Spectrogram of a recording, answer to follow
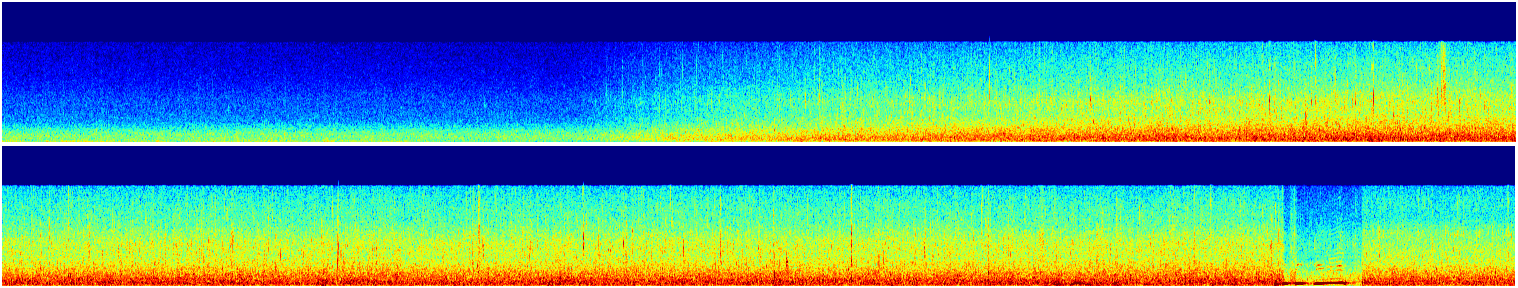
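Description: Shallow mountain river rushing steadily over rocks, fading up about five seconds in after a stretch of soft background music. A short voice-like cry cuts in near the end.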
